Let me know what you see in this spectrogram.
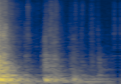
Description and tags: Plastic, jerrycan, percussions, hit, kick, home made, cottage, cellar, wood shed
